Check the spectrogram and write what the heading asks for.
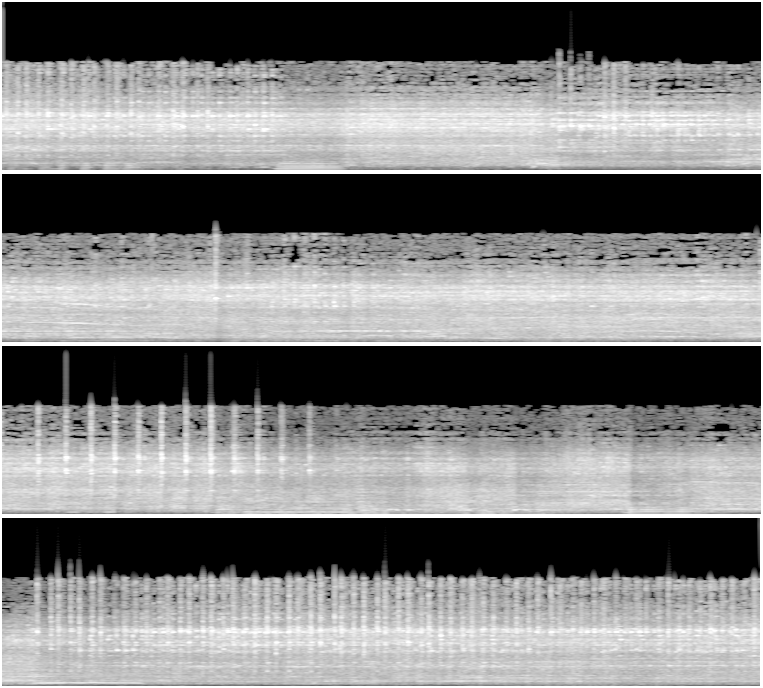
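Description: Spectators in an ice arena: a steady din of many voices talking and calling out at once. A rapid, even rattling runs through it in the middle.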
